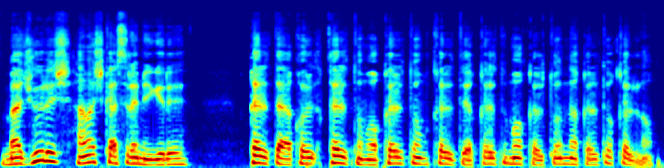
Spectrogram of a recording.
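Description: A male teacher giving a grammar lecture with a rough, gravelly edge to his voice. He talks patiently, reciting verb forms one after another in steady drills and checking in with his students as he goes. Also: medium pitch.

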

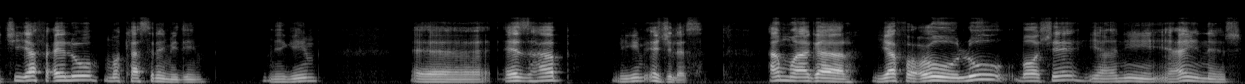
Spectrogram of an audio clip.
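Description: A man whose first language is Persian, teaching an Arabic grammar lesson and slowly repeating each example word. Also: a little high. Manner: slow, drawn-out repetition of example words.

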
